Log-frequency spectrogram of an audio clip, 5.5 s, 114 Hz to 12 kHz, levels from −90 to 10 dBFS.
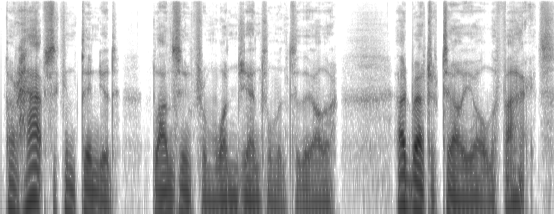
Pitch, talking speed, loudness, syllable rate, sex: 90 Hz, 195 wpm, -21 LUFS, 6.0 syllables/s, male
